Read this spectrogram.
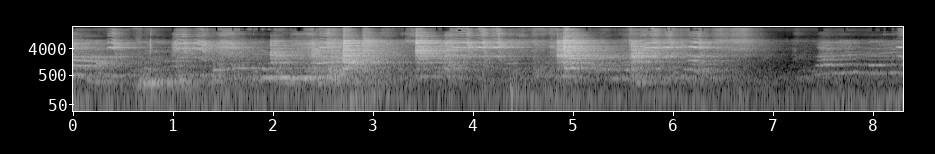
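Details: Kali, a cat, chattering at birds: short bursts of high, crackling chirps come in quick uneven runs, with brief pauses between clusters, then a quieter gap before a final burst.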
